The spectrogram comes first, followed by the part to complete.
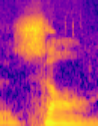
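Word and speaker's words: Dzong: Course good and this building is the tempo zong that's spelled d-z-o-n-g I suppose it could be described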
